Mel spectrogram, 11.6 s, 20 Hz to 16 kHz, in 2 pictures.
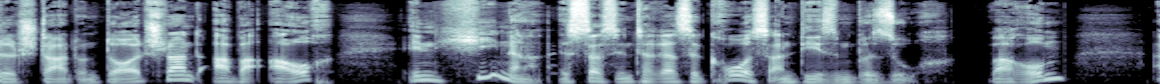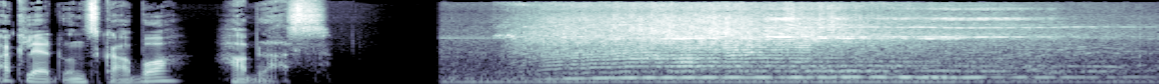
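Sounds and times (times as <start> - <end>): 
speech: 0.0 - 10.2
small drone's motors buzzing during takeoff: 8.0 - 11.5.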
